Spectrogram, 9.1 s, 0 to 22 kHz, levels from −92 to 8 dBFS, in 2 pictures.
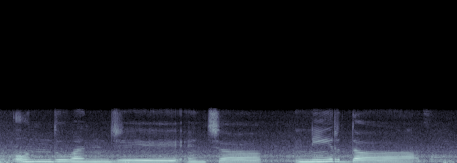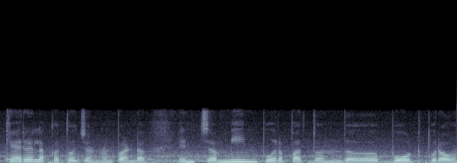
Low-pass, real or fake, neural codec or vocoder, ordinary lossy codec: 7.2 kHz; real; none; none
